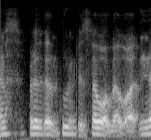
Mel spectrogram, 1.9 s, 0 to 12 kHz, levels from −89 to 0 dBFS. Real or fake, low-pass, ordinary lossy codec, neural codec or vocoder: fake; 9.9 kHz; Opus, 16 kbps; autoencoder, 22.05 kHz, a latent of 192 numbers a frame, VITS, trained on many speakers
